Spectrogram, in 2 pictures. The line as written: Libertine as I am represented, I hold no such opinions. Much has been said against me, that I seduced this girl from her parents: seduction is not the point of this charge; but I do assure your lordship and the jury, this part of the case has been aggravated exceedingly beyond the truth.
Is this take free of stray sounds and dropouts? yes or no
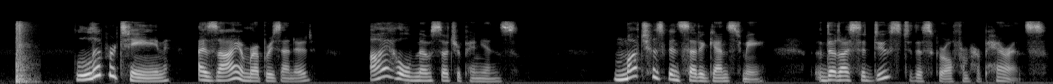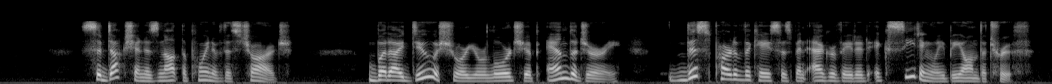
no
